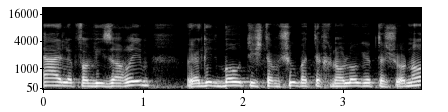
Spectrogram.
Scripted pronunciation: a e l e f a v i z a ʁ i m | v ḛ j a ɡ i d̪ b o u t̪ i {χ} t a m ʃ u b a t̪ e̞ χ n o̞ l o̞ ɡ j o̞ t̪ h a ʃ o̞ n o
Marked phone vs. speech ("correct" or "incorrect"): incorrect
